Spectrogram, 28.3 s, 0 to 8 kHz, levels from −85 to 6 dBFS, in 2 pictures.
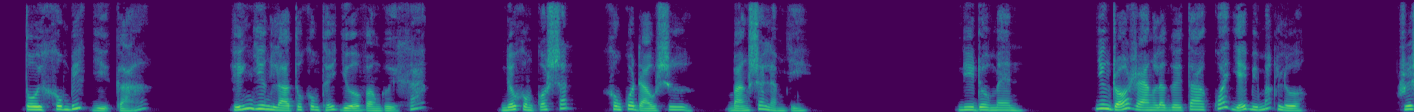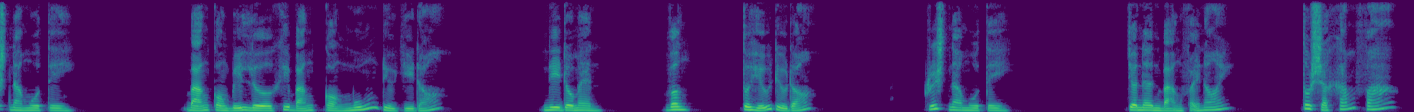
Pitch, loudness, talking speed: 160 Hz, -23 LUFS, 140 wpm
